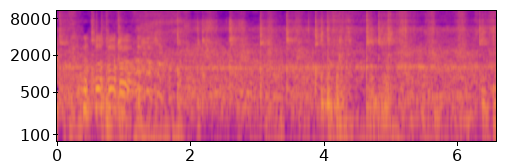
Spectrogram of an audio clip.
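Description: A metal spatula scrapes and clanks against a wok in quick, repeated strokes over steady sizzling and busy kitchen noise.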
